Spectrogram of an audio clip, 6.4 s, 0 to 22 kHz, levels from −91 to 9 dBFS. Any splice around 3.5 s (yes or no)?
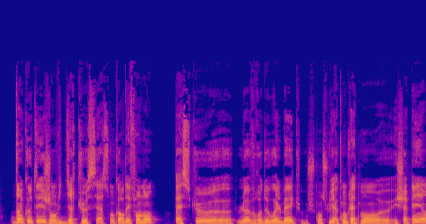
no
